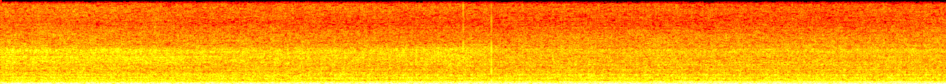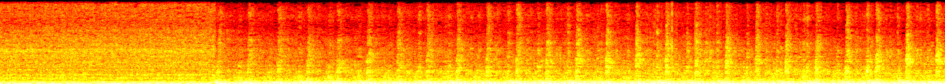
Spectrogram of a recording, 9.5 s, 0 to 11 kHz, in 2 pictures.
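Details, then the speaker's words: 1999 Ford Mustang GT, 4.6 2V V8, misfiring on cylinder 3 and with a slight shimmy; rough, uneven idle stumbling about three times a second. Fixed with a new coil pack and spark plug. "so this was just a quick video so you can hear what a misfire sounds like"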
